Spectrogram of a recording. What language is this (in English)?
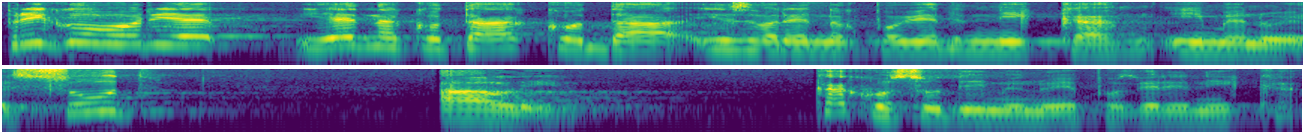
Croatian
